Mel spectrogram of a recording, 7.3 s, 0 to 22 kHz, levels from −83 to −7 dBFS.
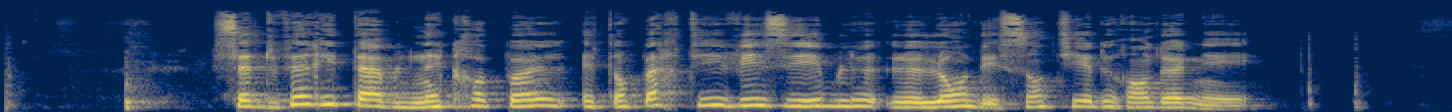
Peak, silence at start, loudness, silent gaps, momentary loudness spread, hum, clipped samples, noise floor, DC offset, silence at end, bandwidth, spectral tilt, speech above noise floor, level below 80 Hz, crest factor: -2 dBFS; 0.6 s; -16 LUFS; none; 10 LU; none; under 0.1%; -63 dBFS; under 0.1%; 1.05 s; 15 kHz; -4.5 dB/octave; 47 dB; -62 dBFS; 16 dB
